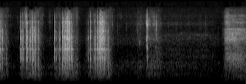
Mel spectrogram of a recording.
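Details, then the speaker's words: Honda Jazz/Fit gearbox on the bench, turned by hand. Short, dry, gritty rasping bursts from a knackered bearing where the speedo drive attaches; the gearbox is quite noisy and the bearing is worn out. "a knackered bearing as well. That's where your speedo drive would attach to."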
